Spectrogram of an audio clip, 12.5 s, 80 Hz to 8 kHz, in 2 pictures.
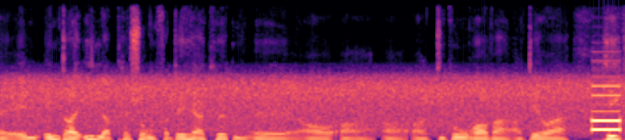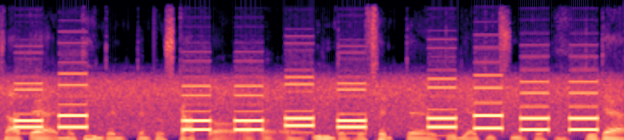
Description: DTMF, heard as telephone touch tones, dialled by hand, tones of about 280 ms, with speech in Danish. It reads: 179 1107 8622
